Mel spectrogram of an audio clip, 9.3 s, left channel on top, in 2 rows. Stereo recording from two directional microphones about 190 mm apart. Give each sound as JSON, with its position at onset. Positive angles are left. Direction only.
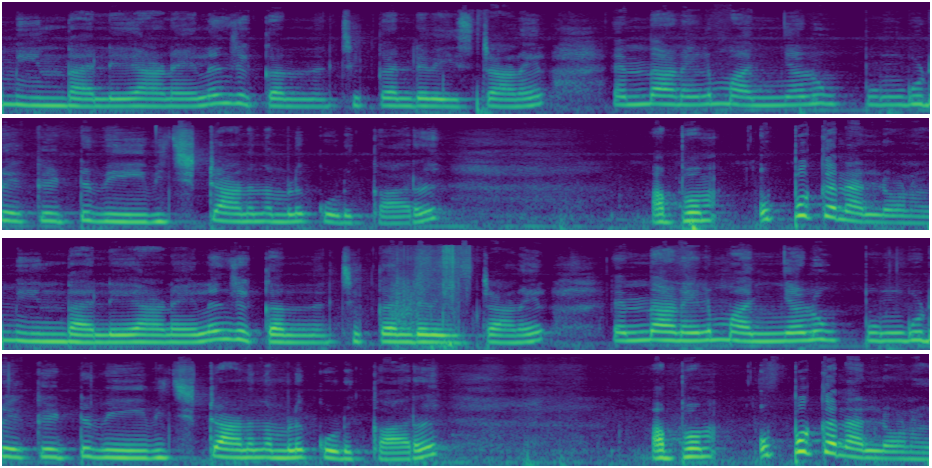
{"t": 0.0, "sound": "a woman's voice", "side_deg": 0}
{"t": 1.1, "sound": "a woman's voice", "side_deg": -25}
{"t": 2.3, "sound": "a woman's voice", "side_deg": 5}
{"t": 3.2, "sound": "a woman's voice", "side_deg": -20}
{"t": 3.8, "sound": "a woman's voice", "side_deg": -35}
{"t": 4.5, "sound": "a woman's voice", "side_deg": 0}
{"t": 5.2, "sound": "a woman's voice", "side_deg": 30}
{"t": 5.6, "sound": "a woman's voice", "side_deg": 5}
{"t": 6.1, "sound": "a woman's voice", "side_deg": -20}
{"t": 8.4, "sound": "a woman's voice", "side_deg": 0}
